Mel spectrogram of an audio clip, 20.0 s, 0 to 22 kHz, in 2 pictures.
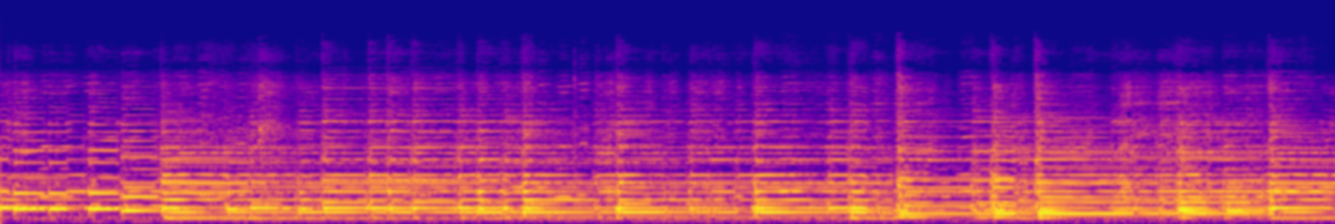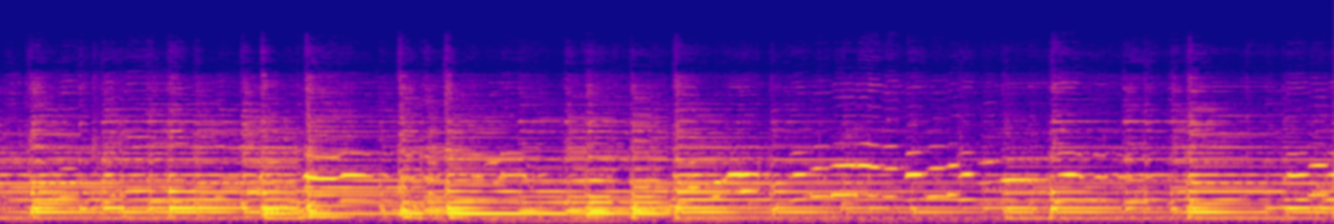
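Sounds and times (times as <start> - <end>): guitar strumming: 0.0 - 20.0
harmonica bending notes: 0.0 - 20.0.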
